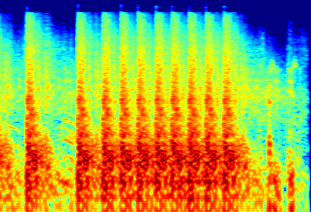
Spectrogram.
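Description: A burst-mode weapon firing in a video game: loud, sharp gunshots in rapid repeated volleys, dense and punchy, with no talk over them.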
